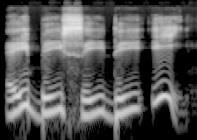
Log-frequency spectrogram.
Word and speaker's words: ABCDE: had a legit kid in his school named A B C D E.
